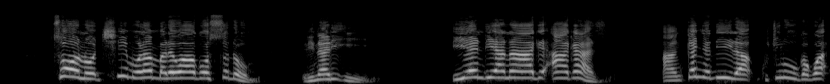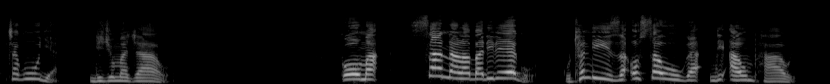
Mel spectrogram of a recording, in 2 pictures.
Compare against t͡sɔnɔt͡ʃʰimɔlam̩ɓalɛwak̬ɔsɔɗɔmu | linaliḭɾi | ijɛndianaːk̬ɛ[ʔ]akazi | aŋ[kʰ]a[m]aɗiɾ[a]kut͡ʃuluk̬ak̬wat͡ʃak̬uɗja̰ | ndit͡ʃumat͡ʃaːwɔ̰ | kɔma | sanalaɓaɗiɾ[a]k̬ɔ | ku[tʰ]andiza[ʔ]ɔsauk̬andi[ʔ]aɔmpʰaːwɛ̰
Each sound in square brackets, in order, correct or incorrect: correct, incorrect: k, incorrect: ɲ, correct, incorrect: ɛ, correct, correct, correct

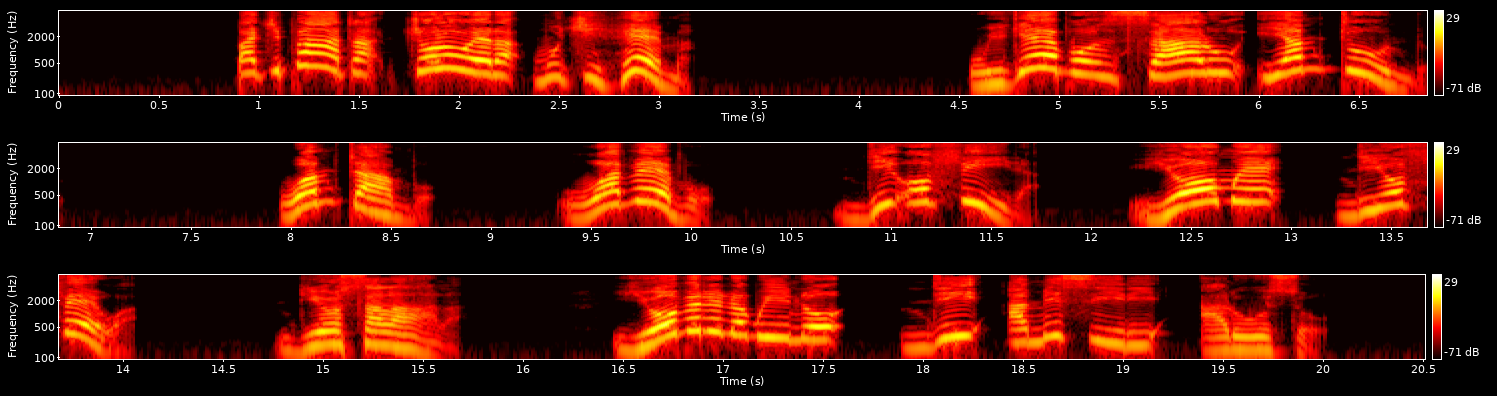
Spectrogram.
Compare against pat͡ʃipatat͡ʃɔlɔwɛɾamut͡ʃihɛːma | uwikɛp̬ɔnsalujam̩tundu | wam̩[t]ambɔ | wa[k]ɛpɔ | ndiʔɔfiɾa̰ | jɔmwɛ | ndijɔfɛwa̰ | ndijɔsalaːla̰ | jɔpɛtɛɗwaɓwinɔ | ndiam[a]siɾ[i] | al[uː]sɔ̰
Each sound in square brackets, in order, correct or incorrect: correct, incorrect: p, incorrect: i, correct, correct

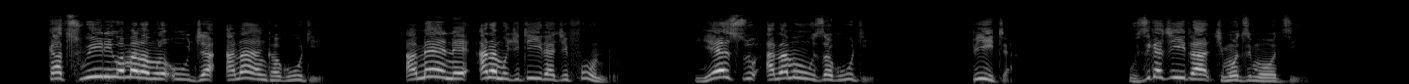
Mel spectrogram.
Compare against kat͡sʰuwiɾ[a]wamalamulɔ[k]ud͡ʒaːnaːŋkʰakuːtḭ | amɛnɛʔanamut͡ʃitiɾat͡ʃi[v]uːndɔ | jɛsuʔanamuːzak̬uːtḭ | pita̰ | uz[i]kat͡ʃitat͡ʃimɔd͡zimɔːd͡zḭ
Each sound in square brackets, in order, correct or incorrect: incorrect: i, incorrect: ʔ, incorrect: f, correct

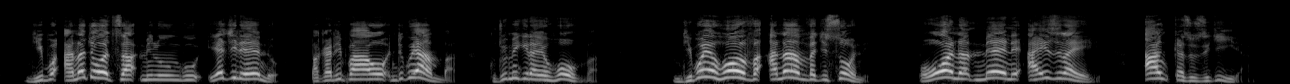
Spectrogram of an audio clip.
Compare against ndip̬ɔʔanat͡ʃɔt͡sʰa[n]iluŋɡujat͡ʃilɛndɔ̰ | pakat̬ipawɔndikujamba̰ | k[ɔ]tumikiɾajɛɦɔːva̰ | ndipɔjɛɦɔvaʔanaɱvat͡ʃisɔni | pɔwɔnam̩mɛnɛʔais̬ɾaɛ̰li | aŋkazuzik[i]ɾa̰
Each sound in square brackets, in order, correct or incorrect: incorrect: m, incorrect: u, incorrect: iː

